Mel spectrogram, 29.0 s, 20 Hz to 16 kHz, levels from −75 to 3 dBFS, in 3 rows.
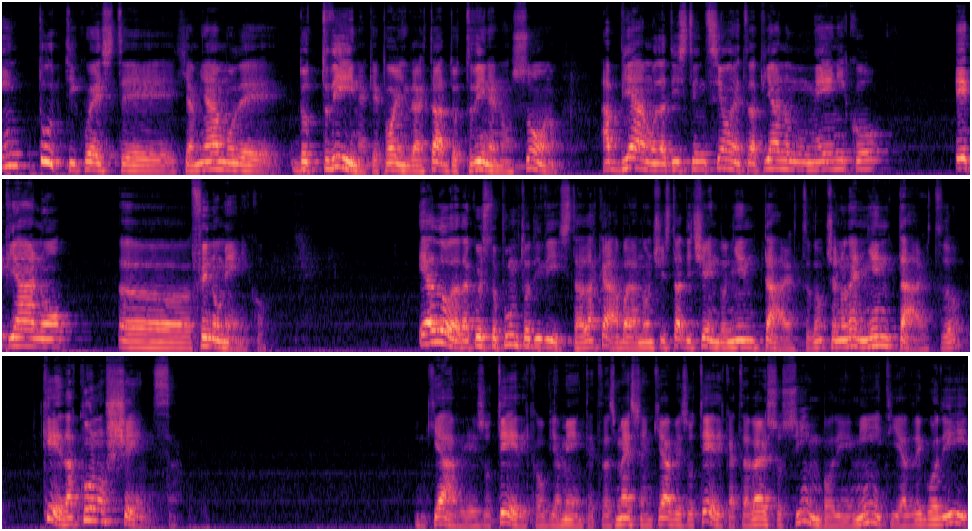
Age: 20-39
